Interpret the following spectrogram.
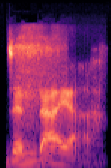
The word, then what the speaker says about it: Zendaya: did i say her name right yes okay zendaya yeah um well yeah so anyways it's 2022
